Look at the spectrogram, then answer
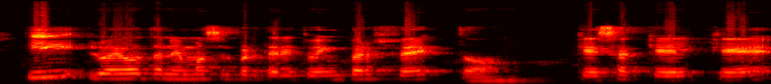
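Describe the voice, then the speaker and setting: At a moderate pace, a man talks in a bright, sharp tone with ordinary pitch variation. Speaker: Spanish teacher. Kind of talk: tutorial.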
